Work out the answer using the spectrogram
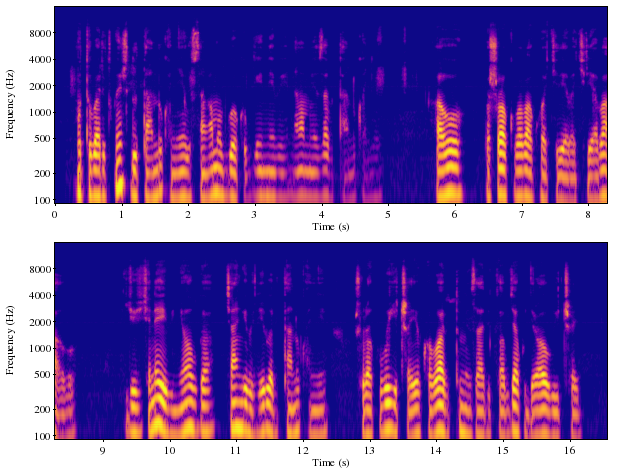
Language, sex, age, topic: Kinyarwanda, male, 18-24, finance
